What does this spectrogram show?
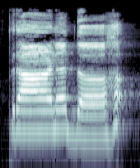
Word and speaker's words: प्राणदः: ण अ मिक्स करना है प्राण, एंड देन द में अ मिक्स करना है प्राण द में अ की मात्रा तो विसर्ग को पढ़ना है ह। प्राण दह, प्राण दह।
